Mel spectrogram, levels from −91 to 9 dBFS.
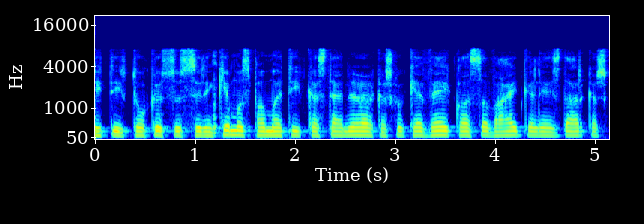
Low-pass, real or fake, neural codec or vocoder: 7.2 kHz; real; none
